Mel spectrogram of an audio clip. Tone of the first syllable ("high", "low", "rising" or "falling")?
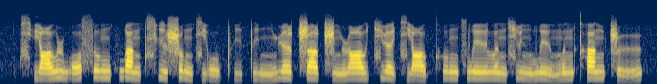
rising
